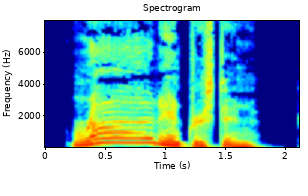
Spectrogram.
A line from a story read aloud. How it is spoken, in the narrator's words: said Bud Gregory and yawned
